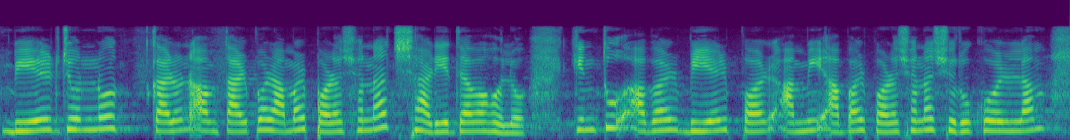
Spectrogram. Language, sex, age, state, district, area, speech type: Bengali, female, 30-45, West Bengal, Paschim Bardhaman, urban, spontaneous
